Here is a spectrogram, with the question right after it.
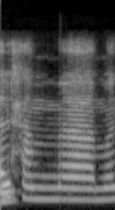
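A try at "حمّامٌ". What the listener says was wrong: नहीं ये तो नहीं है ना। जब अलिफ लाम और तनवीन एक वर्ड पर आ सकते हैं? जी नहीं आते।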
